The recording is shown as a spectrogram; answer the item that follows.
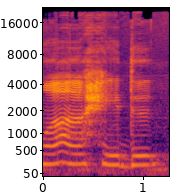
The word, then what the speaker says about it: واحد: الہ واحد، ٹھیک ہے۔ جیم پہ وقف کرنا جائز ہے، تو پھر ہم جب وقف کریں گے تو دال ساکن ہو جائے گی، ساکن دال پہ تو قلقلہ بھی ہوتا ہے، یعنی کہ ساکن دال جھٹکے سے پڑھی جاتی ہے، اور ہا کے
